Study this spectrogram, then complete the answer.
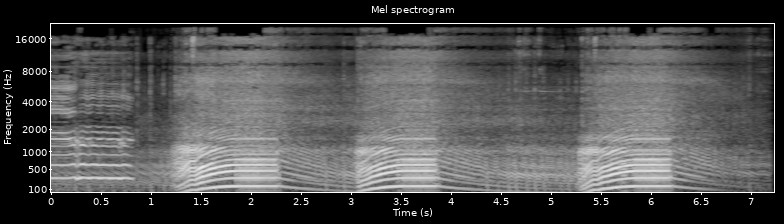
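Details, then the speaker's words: Stihl FS 40-C trimmer bench-tuned on the high jet, revved in the air without load: each blip climbs to a high scream then drops pitch into a burbling four-stroke, showing a correctly rich mixture, not lean. "That's a sign that you have a lot of fuel up there."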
